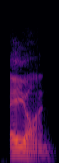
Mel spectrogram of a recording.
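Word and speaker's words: Aeon: note I have completely changed gears I Now Pronounce it Aon I think would be very passive aggressive to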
